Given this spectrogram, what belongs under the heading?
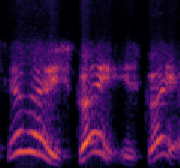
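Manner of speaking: high, quick eager reassurance; overselling a client she barely knows; mock eager agent. Agent vouching to casting director, mock eager.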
